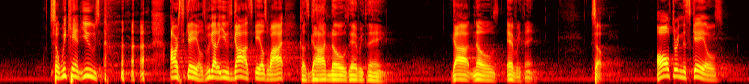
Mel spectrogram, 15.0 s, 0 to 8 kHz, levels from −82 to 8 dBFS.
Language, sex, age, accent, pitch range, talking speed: English, male, 50-69, American, 115-140 Hz, 95 wpm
